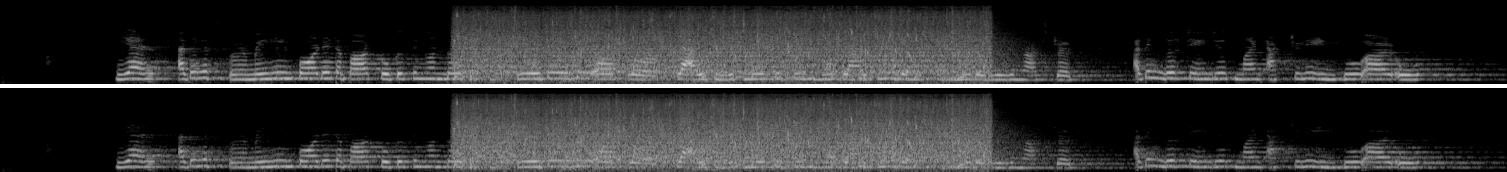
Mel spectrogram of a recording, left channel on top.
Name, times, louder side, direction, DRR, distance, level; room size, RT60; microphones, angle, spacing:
voice 1, 1.2-4.7 4.9-10.7 11.3-14.2, left 3 dB, 55° left, 13 dB, 0.6 m, -28 dB
sound 1, 4.5-9.9, right 2 dB, 10° right, 0.4 m, -27 dB
23.0 x 15.0 x 9.8 m, 2.8 s
head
